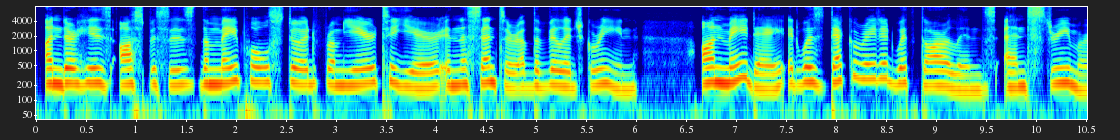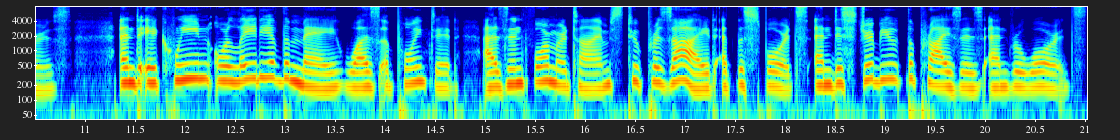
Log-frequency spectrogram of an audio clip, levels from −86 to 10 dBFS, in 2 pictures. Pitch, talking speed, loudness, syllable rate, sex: 210 Hz, 150 wpm, -18 LUFS, 4.0 syllables/s, female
